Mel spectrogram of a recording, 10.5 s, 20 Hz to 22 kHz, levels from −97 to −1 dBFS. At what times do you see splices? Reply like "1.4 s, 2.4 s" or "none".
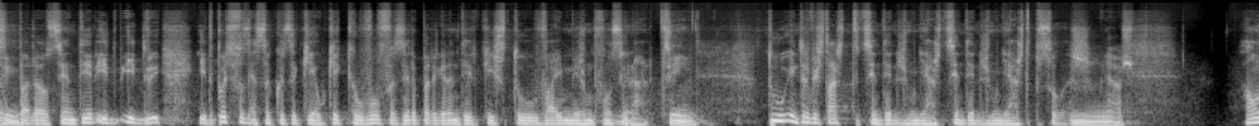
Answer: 2.1 s, 7.1 s, 7.8 s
